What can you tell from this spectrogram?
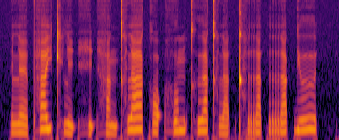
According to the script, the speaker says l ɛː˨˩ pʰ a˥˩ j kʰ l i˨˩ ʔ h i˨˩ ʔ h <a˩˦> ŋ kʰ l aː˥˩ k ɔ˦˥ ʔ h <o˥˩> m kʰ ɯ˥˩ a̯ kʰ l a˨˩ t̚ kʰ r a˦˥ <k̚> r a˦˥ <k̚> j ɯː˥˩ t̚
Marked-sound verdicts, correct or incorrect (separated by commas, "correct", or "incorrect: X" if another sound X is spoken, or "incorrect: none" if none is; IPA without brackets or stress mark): incorrect: a˨˩, correct, incorrect: t̚, correct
